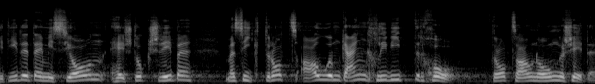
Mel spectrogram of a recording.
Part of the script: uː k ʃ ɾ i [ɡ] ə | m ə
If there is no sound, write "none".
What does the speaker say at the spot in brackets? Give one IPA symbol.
b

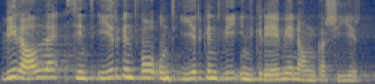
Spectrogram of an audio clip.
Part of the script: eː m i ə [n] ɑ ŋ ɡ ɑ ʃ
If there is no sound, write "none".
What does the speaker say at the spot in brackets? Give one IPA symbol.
n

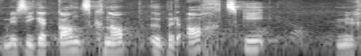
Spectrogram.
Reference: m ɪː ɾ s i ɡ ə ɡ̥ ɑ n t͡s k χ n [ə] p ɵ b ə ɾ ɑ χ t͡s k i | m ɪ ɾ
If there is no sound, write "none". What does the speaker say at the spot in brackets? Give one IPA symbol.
ɑ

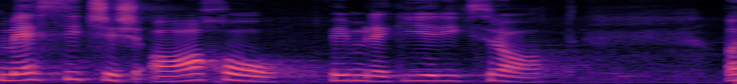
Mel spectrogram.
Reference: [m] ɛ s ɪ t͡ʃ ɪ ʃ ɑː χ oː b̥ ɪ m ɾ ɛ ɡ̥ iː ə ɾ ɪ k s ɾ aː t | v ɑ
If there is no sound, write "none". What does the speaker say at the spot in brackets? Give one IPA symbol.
m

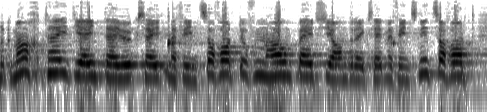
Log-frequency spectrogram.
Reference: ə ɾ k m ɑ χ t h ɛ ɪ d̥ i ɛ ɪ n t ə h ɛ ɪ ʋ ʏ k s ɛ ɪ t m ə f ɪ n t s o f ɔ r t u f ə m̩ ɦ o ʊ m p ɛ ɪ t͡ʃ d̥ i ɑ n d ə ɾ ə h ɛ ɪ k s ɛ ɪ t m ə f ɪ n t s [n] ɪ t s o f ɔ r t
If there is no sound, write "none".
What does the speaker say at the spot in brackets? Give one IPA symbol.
n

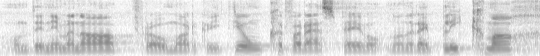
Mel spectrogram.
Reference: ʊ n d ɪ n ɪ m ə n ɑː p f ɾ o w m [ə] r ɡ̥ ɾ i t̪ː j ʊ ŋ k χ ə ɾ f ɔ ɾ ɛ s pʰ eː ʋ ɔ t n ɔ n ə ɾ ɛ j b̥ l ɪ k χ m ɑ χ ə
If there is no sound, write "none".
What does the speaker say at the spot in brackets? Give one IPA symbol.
ɑ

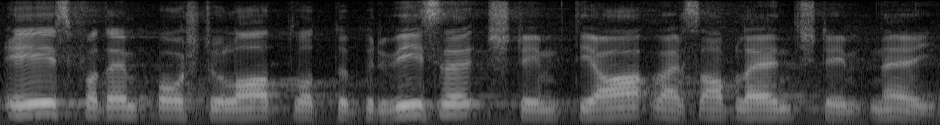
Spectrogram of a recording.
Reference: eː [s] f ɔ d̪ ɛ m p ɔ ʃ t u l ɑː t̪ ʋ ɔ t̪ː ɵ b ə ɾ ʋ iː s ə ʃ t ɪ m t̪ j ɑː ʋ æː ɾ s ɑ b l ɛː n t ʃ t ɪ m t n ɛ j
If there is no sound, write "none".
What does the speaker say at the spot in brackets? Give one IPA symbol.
s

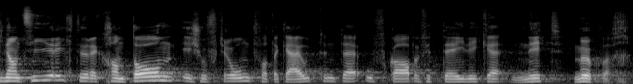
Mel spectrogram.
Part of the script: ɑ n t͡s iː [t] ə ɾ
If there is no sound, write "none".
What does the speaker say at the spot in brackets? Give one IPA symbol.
none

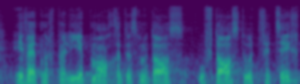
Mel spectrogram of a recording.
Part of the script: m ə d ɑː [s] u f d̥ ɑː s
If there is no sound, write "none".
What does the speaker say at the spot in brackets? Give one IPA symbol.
s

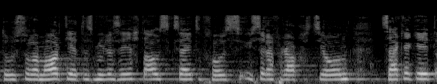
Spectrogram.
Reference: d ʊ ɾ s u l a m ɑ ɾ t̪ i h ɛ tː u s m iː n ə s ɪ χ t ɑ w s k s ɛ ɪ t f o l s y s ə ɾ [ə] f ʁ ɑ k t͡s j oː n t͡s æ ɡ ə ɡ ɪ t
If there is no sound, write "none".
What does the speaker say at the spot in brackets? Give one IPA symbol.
ə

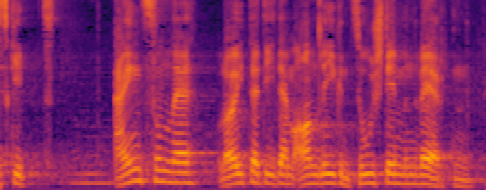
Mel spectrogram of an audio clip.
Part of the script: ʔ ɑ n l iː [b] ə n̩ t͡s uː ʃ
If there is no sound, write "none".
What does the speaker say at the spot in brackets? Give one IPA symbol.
ɡ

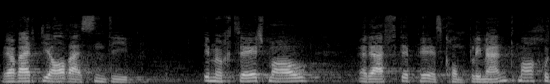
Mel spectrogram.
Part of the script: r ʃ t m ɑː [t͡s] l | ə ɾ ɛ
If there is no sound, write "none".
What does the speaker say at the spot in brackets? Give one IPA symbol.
none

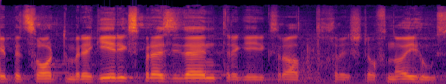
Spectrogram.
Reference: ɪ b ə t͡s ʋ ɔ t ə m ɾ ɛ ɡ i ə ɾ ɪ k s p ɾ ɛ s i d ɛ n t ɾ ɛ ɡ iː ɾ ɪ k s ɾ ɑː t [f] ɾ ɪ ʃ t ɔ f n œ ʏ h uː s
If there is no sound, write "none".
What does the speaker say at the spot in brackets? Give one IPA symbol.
χ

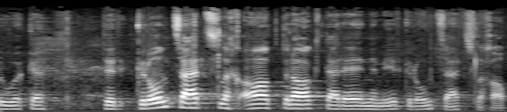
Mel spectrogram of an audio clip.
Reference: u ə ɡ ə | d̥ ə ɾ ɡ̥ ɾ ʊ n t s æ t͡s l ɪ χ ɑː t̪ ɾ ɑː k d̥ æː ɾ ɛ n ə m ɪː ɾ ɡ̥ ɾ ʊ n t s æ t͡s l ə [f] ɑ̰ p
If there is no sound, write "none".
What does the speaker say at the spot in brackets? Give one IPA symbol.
χ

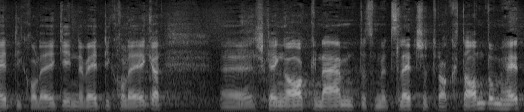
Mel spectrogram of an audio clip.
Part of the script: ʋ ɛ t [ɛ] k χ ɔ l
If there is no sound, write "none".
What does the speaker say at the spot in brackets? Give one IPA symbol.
i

